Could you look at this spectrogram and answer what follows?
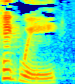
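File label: "pigweed", English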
